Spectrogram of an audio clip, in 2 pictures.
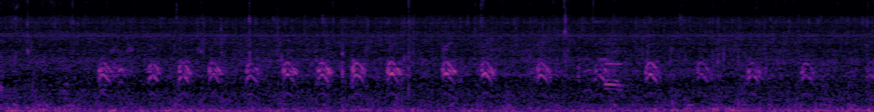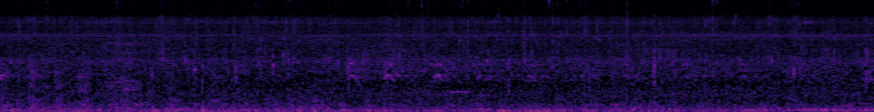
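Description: A bird giving a quick run of short, harsh repeated calls, about four a second, that fade out about eight seconds in, with a few fainter calls later. A steady low rumble runs underneath.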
